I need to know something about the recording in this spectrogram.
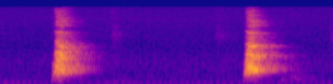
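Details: Two crisp single barks about two seconds apart from a litter of Cavalier King Charles Spaniel puppies, Robin's pups, in a kitchen on a Wednesday morning, with quiet background hum between them.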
